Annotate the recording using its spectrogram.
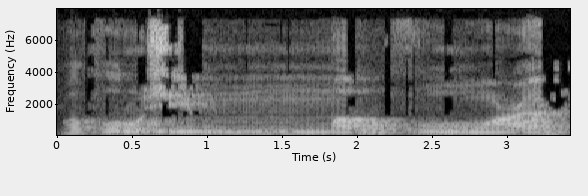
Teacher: تنوین کے بعد میم آنے کی وجہ سے ادغام ناقص ہے، غنہ ہوگا. مرفوع میں را پر ہے کیونکہ اس سے پہلے زبر ہے.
